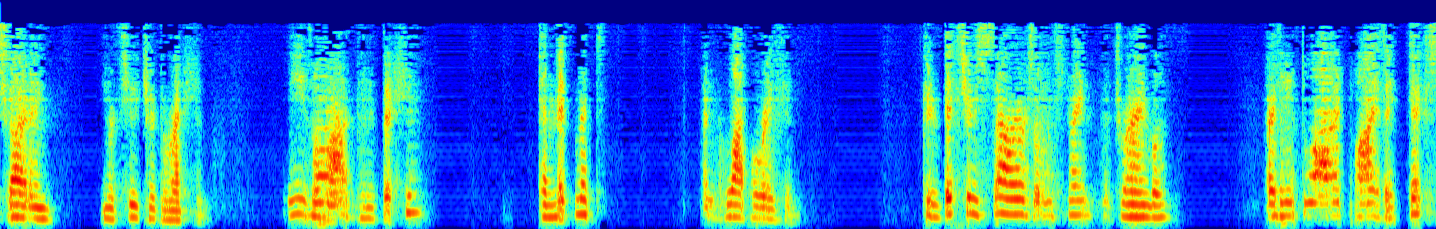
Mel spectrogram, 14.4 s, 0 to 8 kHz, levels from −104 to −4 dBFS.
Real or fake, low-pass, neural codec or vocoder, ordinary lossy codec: fake; 7.2 kHz; codec, 44.1 kHz, 0.9 kbps, DAC; MP3, 24 kbps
